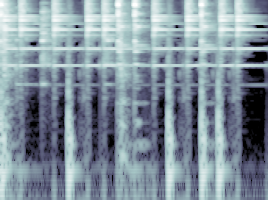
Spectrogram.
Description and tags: A drum loop I created for a reactable concert in Brussels using kitchen sounds. Recorded with a cheap microphone.
They are dry and unprocessed, to make them sound good you
need a reactable :), or some additional processing.
beat, drum, dry, kitchen, loop, reactable, rhythm, unprocessed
